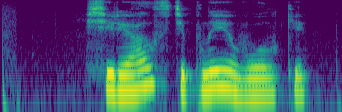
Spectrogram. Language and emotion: Russian, neutral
